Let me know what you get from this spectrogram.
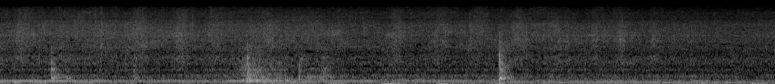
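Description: Chopped onion, tomato and green chilli sizzling in hot coconut oil in a pan as a wooden spatula stirs them, with a couple of sharper knocks of the spatula on the pan, the loudest about five seconds in.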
